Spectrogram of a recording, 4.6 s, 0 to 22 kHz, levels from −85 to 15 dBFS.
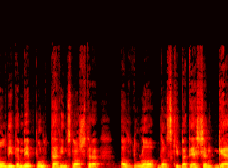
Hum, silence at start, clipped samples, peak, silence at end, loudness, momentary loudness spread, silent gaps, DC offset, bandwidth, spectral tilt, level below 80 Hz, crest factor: none; 0 s; under 0.1%; -2 dBFS; 0 s; -17 LUFS; 6 LU; none; under 0.1%; 14.5 kHz; -5.5 dB/octave; -48 dBFS; 14 dB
